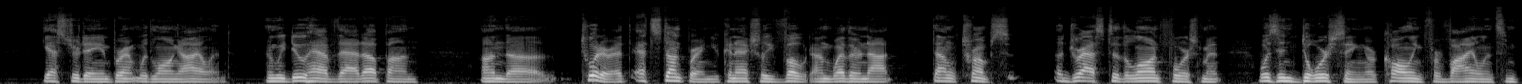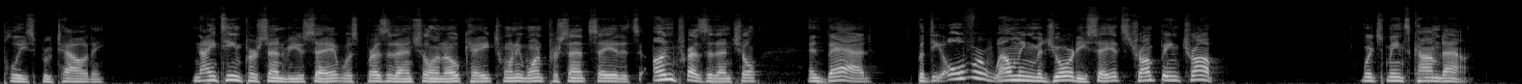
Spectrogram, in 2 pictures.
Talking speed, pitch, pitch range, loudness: 145 wpm, 145 Hz, 130-160 Hz, -22 LUFS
